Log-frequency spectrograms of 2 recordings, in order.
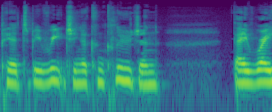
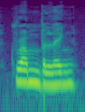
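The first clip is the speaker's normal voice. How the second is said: ordinary delivery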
